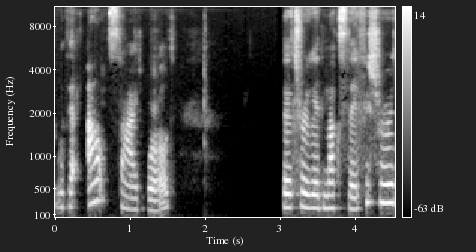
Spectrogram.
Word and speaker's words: pterygoid: The pterygoid maxillary fissure starts with P. Well, the P is not pronounced, but it's spelled.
